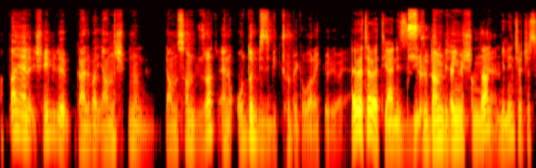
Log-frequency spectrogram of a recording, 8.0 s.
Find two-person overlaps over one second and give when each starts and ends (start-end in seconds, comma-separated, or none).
6.1-7.5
